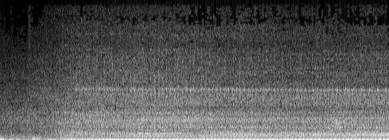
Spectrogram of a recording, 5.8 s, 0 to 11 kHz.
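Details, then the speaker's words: BMW 135i starting after belt guard mod installed, belt removed earlier over suspected issue: settles into steady smooth idle around four pulses per second, no clunk or knock; normal idle. "healthy as to be healthy it's healthy right let's unbox it it sounds really good I'm telling you dude"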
